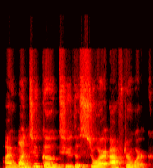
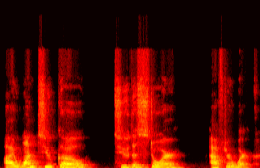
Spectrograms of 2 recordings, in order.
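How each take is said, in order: First: It is said at the fastest pace. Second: It is said slowly with a small pause. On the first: "And a little bit faster" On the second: "put a little pause where you see this line"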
